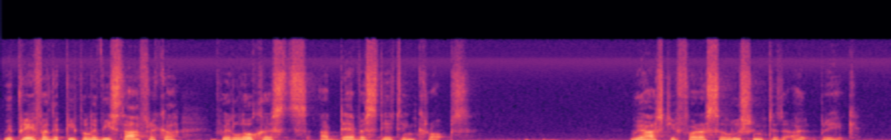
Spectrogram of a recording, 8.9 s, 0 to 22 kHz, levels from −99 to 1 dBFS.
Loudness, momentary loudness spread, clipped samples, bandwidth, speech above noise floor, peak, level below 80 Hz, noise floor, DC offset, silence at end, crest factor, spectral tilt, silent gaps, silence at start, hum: -23 LUFS; 12 LU; under 0.1%; 16 kHz; 27 dB; -6 dBFS; -46 dBFS; -50 dBFS; under 0.1%; 0.35 s; 20 dB; -4.5 dB/octave; none; 0.05 s; none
